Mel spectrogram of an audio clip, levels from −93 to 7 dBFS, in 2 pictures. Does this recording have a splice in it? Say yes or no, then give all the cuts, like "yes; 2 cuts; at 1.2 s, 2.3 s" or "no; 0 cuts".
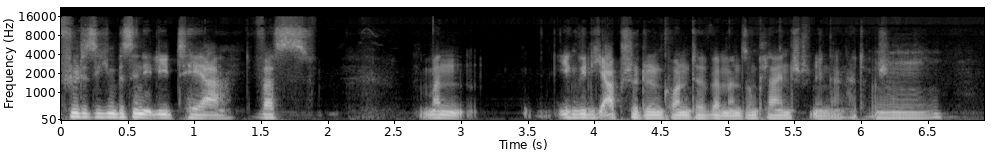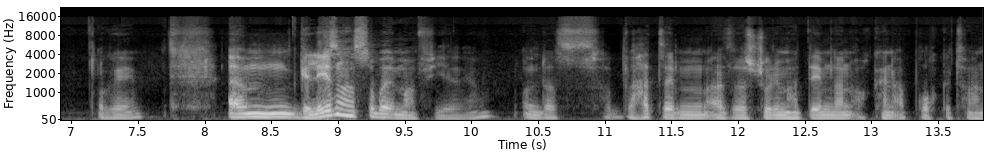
yes; 1 cut; at 1.4 s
